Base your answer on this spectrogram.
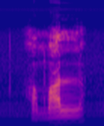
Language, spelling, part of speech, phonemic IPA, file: Malagasy, amalona, noun, /amalunḁ/, Mg-amalona.ogg
- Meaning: eel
